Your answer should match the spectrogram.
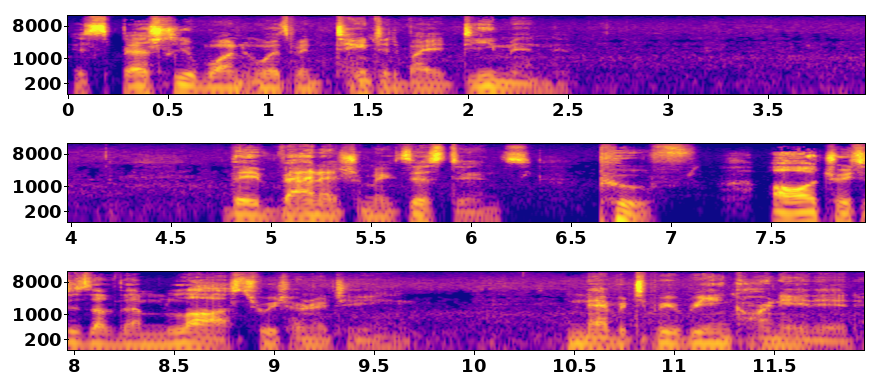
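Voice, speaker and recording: An actor playing a cruel, contemptuous Archangel of Death in an audio drama, with a mocking, theatrical delivery. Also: male voice, a bass voice, steady tone, measured pace, pauses often, darkish tone, slight background noise. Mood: mocking, gloating. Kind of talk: dramatic villain monologue in audio roleplay.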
